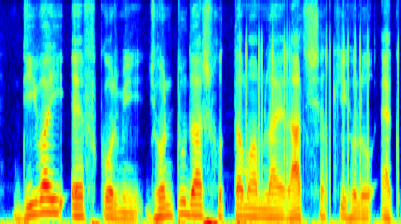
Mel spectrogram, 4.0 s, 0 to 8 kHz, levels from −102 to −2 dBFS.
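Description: Speech that's been through a call codec, with nothing above 8 kHz, which fits a wideband codec like G.722. The fault is a train of clicks from 2.40 s to the end of the clip: about 9.5 clicks a second, unevenly spaced, peaking around 10 dB above the speech, so they tick through over the talking and the gaps alike. Repeated pulses of much the same shape like that are likely interference from nearby equipment or a faulty connection or power supply.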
